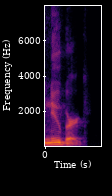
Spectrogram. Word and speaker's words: Neibaur: Is that how it's pronounced? Nyberg? Is it Newberg or Nyberg? Yeah. Well, this would be Newberg. I think yeah.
